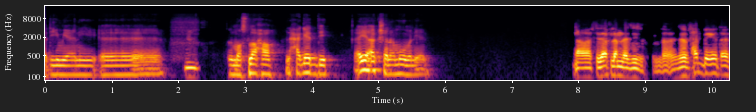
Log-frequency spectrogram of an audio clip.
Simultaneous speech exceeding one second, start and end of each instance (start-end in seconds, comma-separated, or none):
none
